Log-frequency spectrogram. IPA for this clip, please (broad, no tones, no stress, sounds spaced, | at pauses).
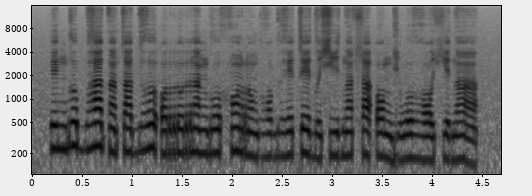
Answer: e ŋ ɡ ɤ bʱ a t ã t a dʱ ɤ ʔ ɔ r o r ã ŋ ɡ o h ɔ̃ r ɔ̃ ɡʱ ɔ ɡʱ e t e d ɤ ɕ i d ã ɬ a ʔ ɔ ŋ ɡ i w o ɦ ɔ ç e d ã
